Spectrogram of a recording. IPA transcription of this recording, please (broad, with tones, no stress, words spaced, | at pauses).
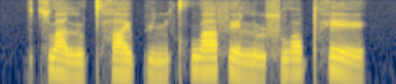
t͡swä˥˩lu˧˥t̪ʰa˥ɪ̯py˧˥n kʰwä˥fe˨ɪ̯ lṵ˨˩ʂwɔ˥pʰe˥˩ɪ̯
